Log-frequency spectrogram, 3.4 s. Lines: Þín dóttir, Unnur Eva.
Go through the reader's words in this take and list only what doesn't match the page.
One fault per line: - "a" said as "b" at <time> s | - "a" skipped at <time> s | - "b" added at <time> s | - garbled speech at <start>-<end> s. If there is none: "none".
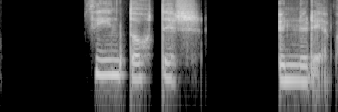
none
